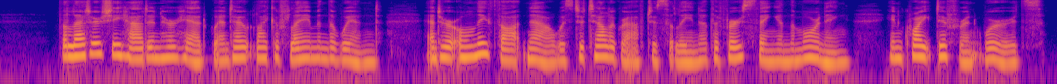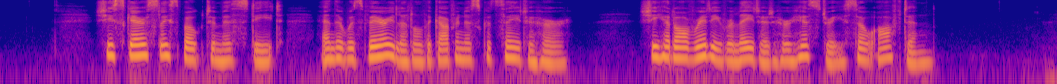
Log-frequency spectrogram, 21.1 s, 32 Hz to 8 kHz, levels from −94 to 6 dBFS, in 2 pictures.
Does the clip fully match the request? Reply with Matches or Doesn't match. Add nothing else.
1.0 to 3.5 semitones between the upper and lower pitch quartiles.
Doesn't match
